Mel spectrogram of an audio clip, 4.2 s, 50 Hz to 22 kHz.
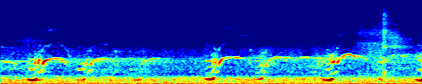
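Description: Distant whale song from track 4, side A, of a record: a repeating pattern of short upswept cries and longer rising moans, recurring roughly every second, faint and echoing over a steady low rumble of ocean noise.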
